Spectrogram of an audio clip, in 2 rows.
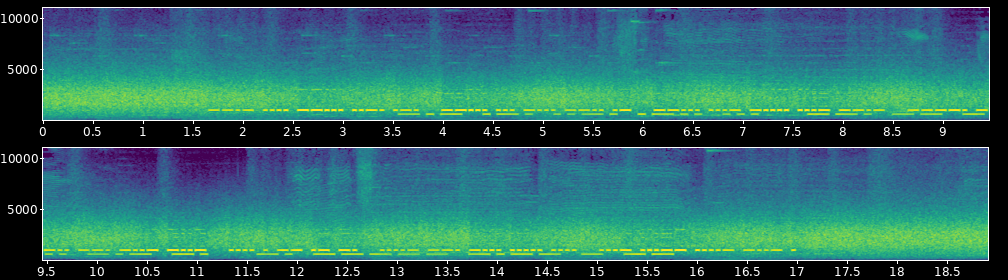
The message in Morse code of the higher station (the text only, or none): QH7FR 7SBZA 7V6VQ 9ZGXX HEMAN 4GB5H V34XE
